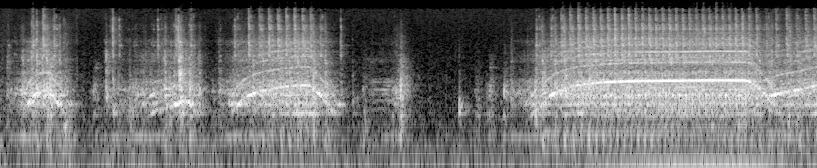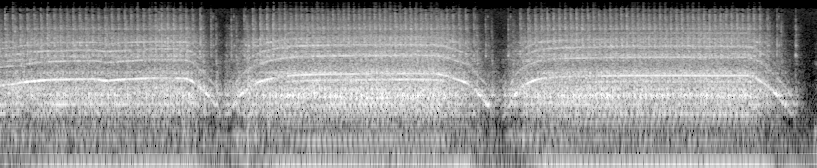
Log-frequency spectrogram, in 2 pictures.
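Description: A sewing machine stitches a seam along the edge of a quilted coat: a few short stop-start bursts, then long steady runs of close, loud motor whir with brief pauses between them.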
